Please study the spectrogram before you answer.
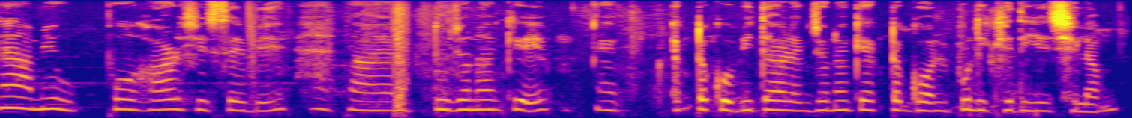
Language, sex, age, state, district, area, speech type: Bengali, female, 45-60, West Bengal, Purba Bardhaman, rural, spontaneous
